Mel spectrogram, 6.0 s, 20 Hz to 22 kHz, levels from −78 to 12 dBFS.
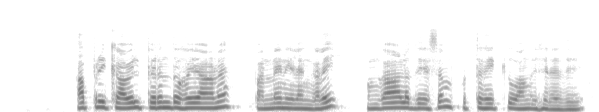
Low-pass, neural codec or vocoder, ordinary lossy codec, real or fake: none; none; none; real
